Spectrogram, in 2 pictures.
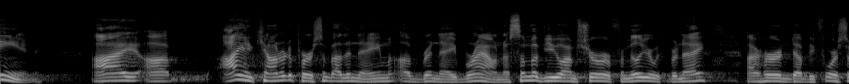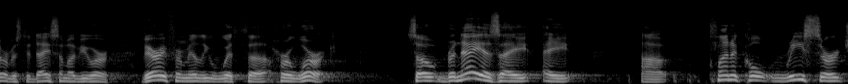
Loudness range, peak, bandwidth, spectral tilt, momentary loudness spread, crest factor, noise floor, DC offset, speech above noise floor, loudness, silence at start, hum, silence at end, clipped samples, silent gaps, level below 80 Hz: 2 LU; -14 dBFS; 13 kHz; -6 dB/octave; 10 LU; 16 dB; -66 dBFS; under 0.1%; 35 dB; -32 LUFS; 0 s; none; 0 s; under 0.1%; none; -76 dBFS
